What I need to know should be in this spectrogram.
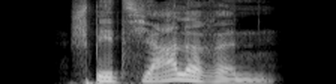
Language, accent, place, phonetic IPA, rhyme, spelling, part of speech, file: German, Germany, Berlin, [ʃpeˈt͡si̯aːləʁən], -aːləʁən, spezialeren, adjective, De-spezialeren.ogg
- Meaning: inflection of spezial: 1. strong genitive masculine/neuter singular comparative degree 2. weak/mixed genitive/dative all-gender singular comparative degree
